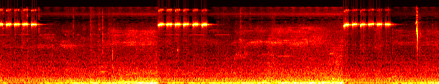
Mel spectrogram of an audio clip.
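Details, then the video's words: Yellow-throated hanging parrot (srindit jawa) giving three quick bursts of about six very high, thin, evenly spaced chirps, each burst under a second long and separated by roughly three seconds of quiet with a low background hum. "pesona burung srindit jawa"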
